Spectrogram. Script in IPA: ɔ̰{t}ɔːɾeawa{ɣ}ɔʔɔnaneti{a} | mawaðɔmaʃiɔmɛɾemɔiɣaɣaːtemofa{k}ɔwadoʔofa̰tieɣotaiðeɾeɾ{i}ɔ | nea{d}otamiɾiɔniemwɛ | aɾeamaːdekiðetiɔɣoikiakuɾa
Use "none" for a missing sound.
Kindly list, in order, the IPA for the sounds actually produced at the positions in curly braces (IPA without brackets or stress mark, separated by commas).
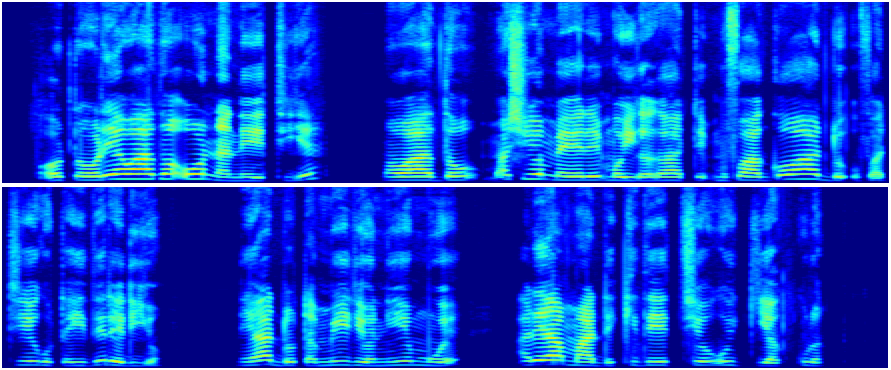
t, ð, ɛ, ɡ, i, d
